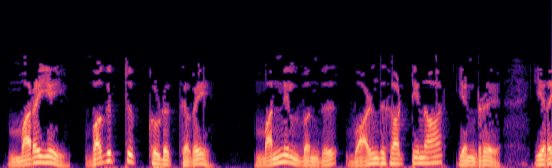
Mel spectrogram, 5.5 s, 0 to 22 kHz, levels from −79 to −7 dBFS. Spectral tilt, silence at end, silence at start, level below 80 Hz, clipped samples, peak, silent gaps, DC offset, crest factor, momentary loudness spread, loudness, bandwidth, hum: -7 dB/octave; 0 s; 0.1 s; -34 dBFS; under 0.1%; -2 dBFS; none; under 0.1%; 16 dB; 6 LU; -18 LUFS; 5.8 kHz; none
